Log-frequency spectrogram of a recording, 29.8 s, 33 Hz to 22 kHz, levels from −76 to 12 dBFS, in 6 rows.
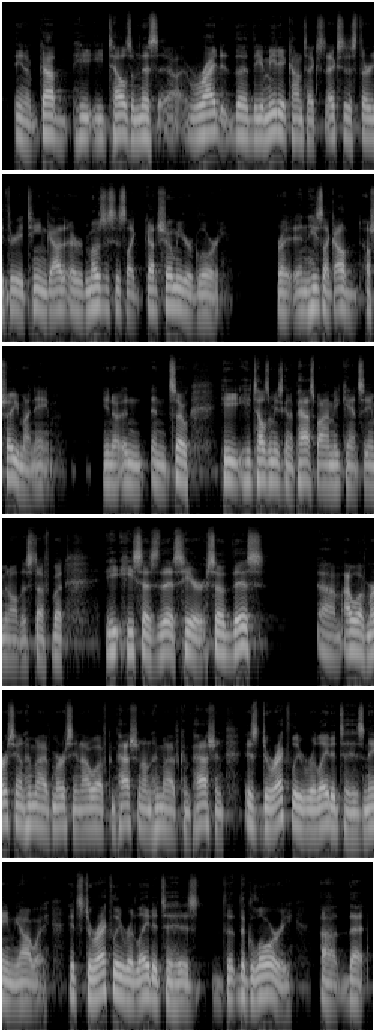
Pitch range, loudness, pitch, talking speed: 115-135 Hz, -24 LUFS, 125 Hz, 215 wpm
